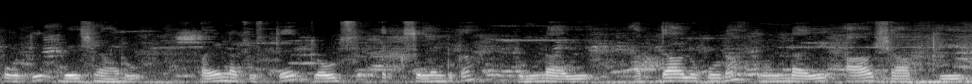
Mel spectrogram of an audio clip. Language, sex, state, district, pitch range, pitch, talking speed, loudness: Telugu, male, Andhra Pradesh, Annamaya, 130-155 Hz, 140 Hz, 85 wpm, -17 LUFS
